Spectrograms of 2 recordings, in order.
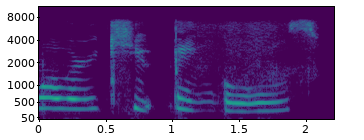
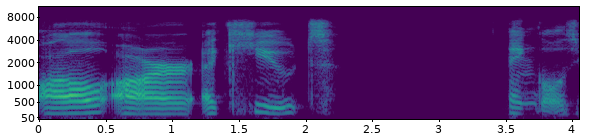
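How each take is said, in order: First: It is said in a small, cute voice. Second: It is said in an ordinary speaking voice.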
